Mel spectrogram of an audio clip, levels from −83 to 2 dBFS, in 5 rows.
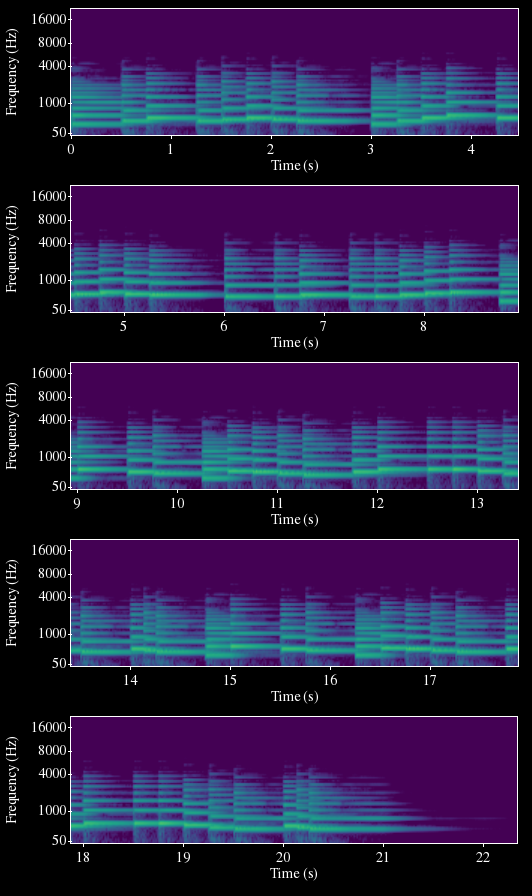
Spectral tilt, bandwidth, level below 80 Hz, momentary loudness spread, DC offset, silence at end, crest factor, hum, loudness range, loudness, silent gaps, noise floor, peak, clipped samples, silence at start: -6 dB/octave; 5.8 kHz; -70 dBFS; 5 LU; under 0.1%; 1.1 s; 12 dB; none; 1 LU; -32 LUFS; none; -82 dBFS; -20 dBFS; under 0.1%; 0 s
